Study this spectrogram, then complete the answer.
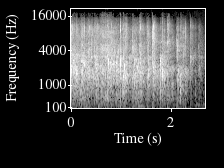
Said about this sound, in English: Thank you. Should we give him a clap? That was rather good, wasn't it? Woo.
